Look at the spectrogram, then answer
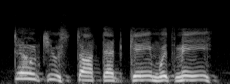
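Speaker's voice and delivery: through clenched teeth. Idaho answers Mineo: through clenched teeth. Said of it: "spoke through clenched teeth".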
